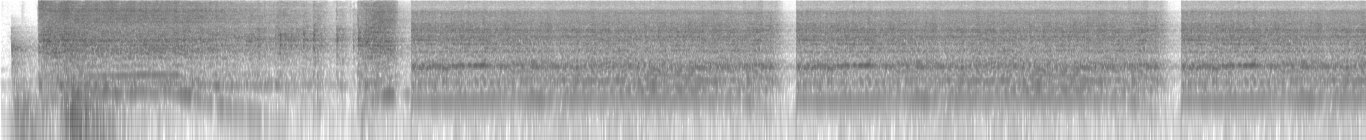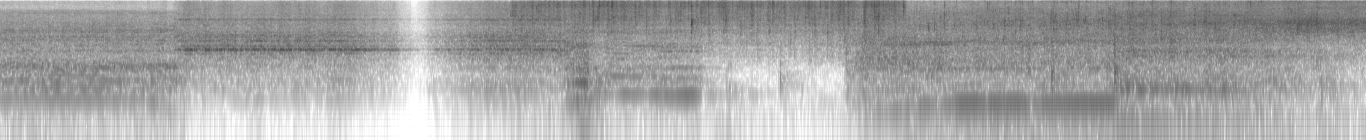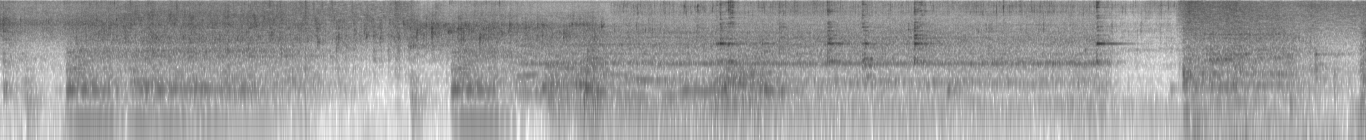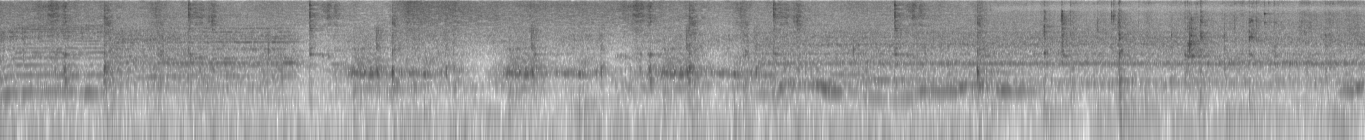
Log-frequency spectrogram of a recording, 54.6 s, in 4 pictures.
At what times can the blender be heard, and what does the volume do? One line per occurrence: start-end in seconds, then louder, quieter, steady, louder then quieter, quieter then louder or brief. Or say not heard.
0.3-54.5 steady.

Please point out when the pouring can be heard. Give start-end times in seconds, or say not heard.
not heard.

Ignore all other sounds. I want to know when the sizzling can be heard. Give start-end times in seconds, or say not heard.
18.8-54.5.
